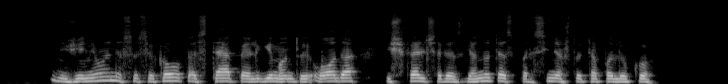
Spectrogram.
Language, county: Lithuanian, Šiauliai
